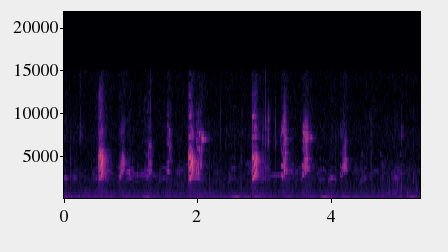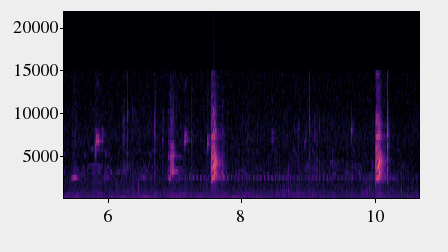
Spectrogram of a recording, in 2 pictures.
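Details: A female ultramarine grosbeak in the caatinga of Rio Grande do Norte, Brazil, calls to excite the male and solicit mating, giving sharp, high, metallic chips at an irregular pace, some in quick pairs, over a faint low hum.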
